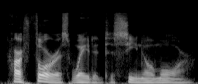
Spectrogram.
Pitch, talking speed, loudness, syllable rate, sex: 95 Hz, 180 wpm, -22 LUFS, 4.9 syllables/s, male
